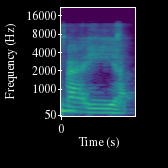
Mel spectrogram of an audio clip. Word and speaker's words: Bahía: A ver, si yo te digo Bahía, ¿qué pasa en Bahía, por ejemplo? En Bahía, mi separo va y a. Tengo 3 sílabas. Ya, entonces, entre la primera I y la primera A hay un hiato acentuado. Perfecto. Y entre la I y la segunda A hay otro hiato acentuado.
